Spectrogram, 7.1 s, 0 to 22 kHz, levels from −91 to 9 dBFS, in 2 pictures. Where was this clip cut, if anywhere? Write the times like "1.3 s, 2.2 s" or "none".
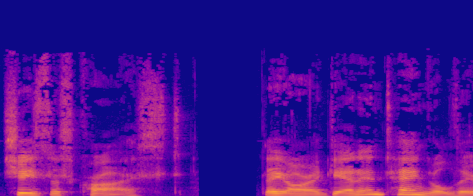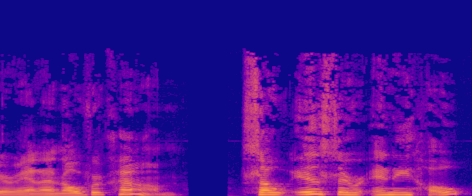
5.2 s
